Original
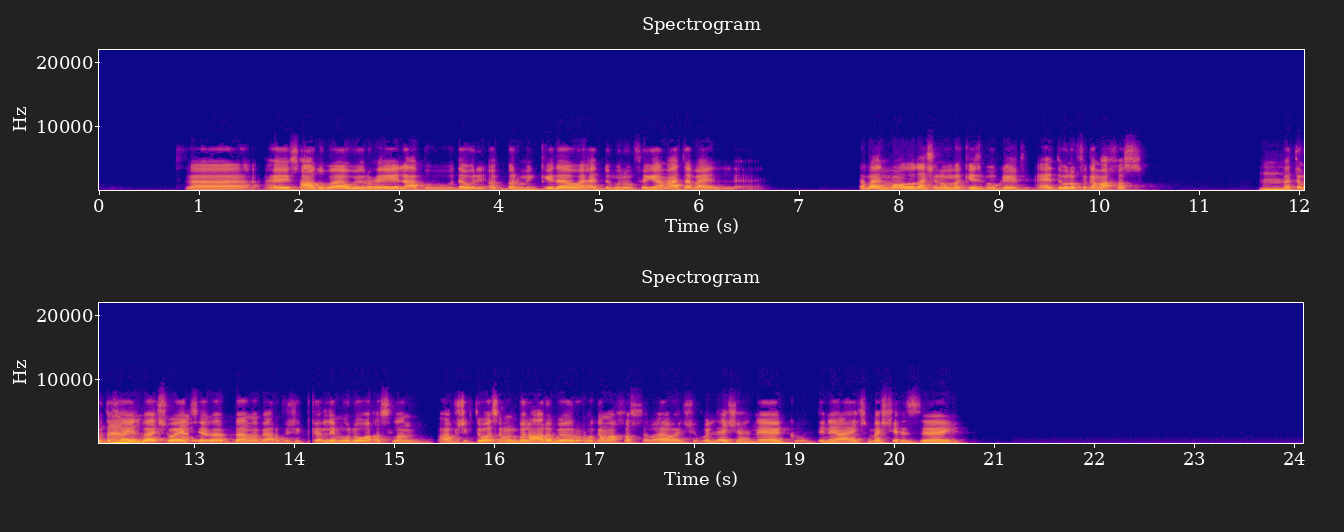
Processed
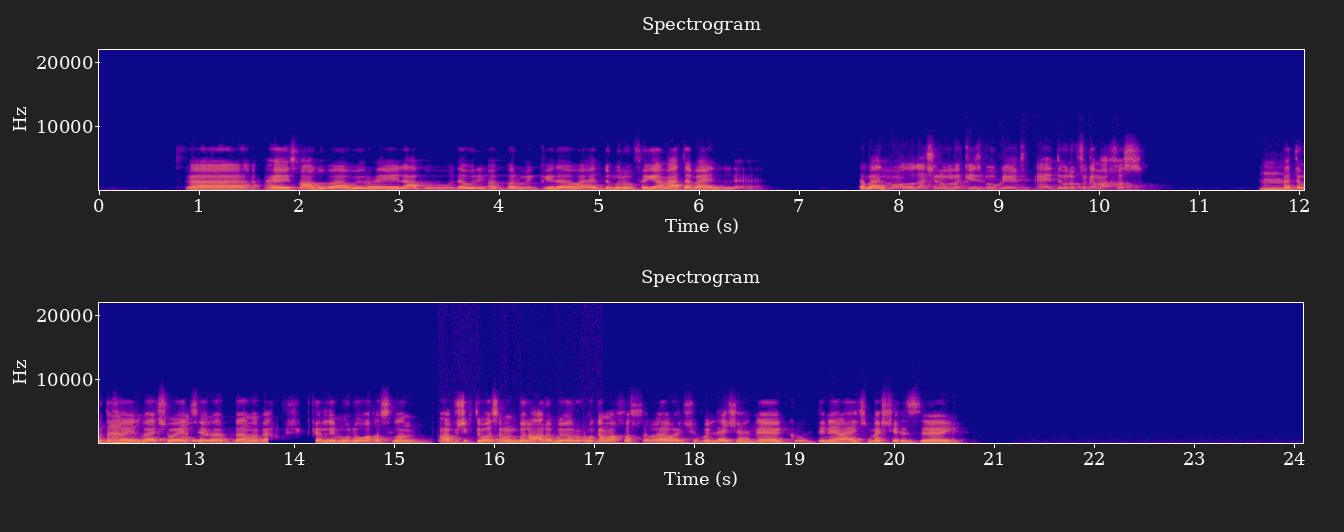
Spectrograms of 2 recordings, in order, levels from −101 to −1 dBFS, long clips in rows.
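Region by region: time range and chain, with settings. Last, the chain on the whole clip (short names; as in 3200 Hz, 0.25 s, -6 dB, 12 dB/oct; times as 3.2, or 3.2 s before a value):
1.94–4.99 high shelf 2600 Hz -12 dB + robotiser 87.6 Hz + de-hum 189.5 Hz, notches 39
7.85–10.27 tilt shelf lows -9 dB, about 1200 Hz + compressor 3:1, threshold -39 dBFS
13.73–14.22 Bessel high-pass 2300 Hz, order 8 + high shelf 3500 Hz -6 dB
15.37–17.09 bell 3300 Hz +4 dB 2.5 oct + requantised 12-bit, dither none
whole clip: HPF 160 Hz 12 dB/oct; dynamic EQ 1500 Hz, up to -6 dB, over -42 dBFS, Q 1.1; compressor, threshold -25 dBFS; gain -4.5 dB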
